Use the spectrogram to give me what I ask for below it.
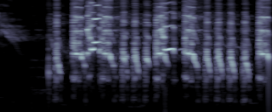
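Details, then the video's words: Black francolin call meant to draw francolins in quickly and excite them: a rapid run of harsh, squawking, grating notes, closely spaced and evenly pulsed, following a brief faint higher note at the start. "Teetar ko Jaldi bulani aur Masti men lane wali Awaz تیتر کو جلدی بلانے اور مستی میں لانے والی آواز"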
